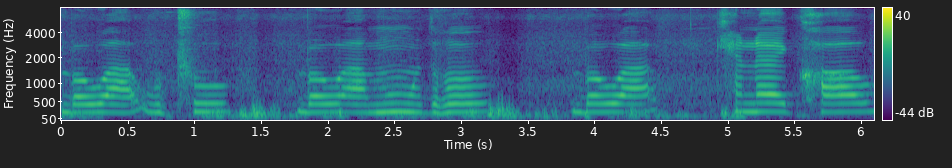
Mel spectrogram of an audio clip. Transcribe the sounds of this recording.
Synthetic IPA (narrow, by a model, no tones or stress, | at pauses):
bəwwauʈʰu | bəwamũd̪ʱow | bəwa | kʰenəjkʰɔw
